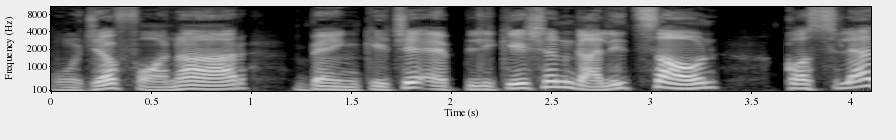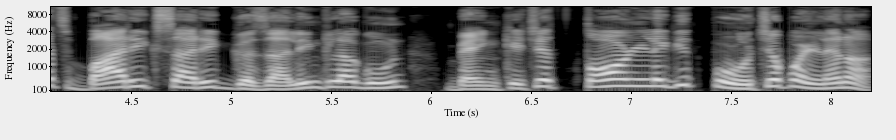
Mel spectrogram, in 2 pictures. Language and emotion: Goan Konkani, happy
